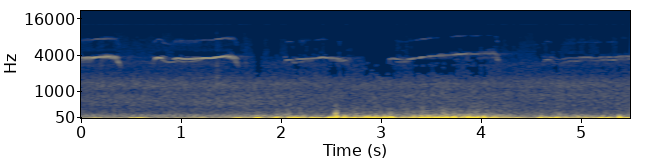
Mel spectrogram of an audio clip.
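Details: A juvenile bald eagle chitters while mantling fish on its northeast Florida nest, April 19, 2021. It gives thin, high, slightly rising whistles in quick uneven succession over strong low wind noise.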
